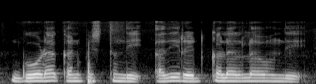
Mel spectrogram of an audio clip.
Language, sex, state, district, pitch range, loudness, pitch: Telugu, male, Telangana, Mahabubabad, 145-160 Hz, -14 LUFS, 155 Hz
